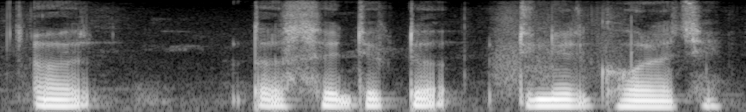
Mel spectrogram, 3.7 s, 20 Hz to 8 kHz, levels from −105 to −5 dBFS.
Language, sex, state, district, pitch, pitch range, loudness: Bengali, male, West Bengal, Alipurduar, 125 Hz, 115-130 Hz, -16 LUFS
